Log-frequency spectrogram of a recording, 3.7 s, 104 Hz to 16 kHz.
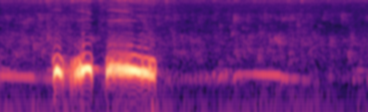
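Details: Excited spotted dove calling from a roof in the "kuk 3" style: two short looping notes, then one drawn-out coo, in a single phrase. A faint steady tone lingers after it in a quiet background.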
